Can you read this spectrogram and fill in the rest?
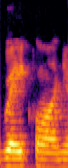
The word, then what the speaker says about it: Raekwon: Raekwon Williams, which you're not pronouncing the A-E, Raekwon. You're not doing it right.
